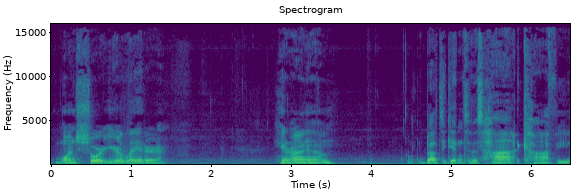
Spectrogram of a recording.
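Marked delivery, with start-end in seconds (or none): none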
